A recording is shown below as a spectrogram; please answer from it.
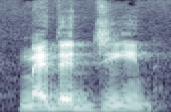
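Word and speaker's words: Medellín: उसकी एक सिटी है मेदजीन। स्पेलिंग में उसमें डबल एल आते हैं। मेदलीन होता है। लेकिन कोलंबन स्पेनिश में ल को ज बोलते हैं।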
